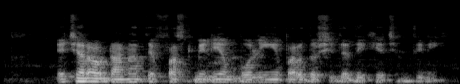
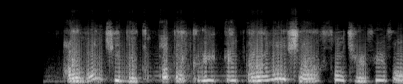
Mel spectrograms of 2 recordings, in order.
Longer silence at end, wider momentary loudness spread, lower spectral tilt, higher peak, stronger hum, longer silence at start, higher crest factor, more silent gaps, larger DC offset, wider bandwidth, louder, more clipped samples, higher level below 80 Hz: first, 0.15 s vs 0 s; first, 15 LU vs 6 LU; about the same, -7.5 dB/octave vs -6.5 dB/octave; about the same, -4 dBFS vs -2 dBFS; neither; about the same, 0.55 s vs 0.65 s; about the same, 20 dB vs 18 dB; neither; neither; first, 11 kHz vs 8.4 kHz; second, -24 LUFS vs -19 LUFS; neither; second, -58 dBFS vs -52 dBFS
